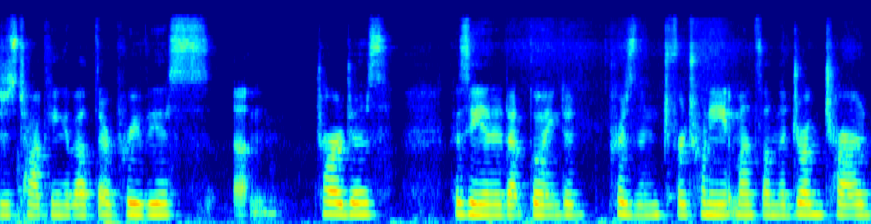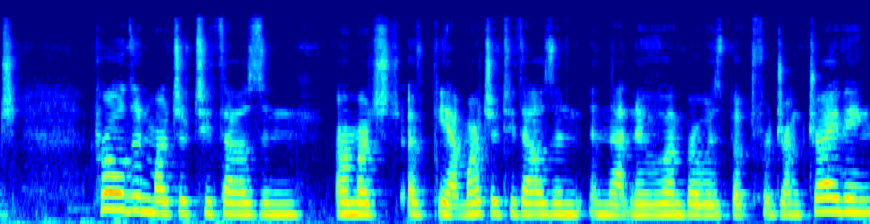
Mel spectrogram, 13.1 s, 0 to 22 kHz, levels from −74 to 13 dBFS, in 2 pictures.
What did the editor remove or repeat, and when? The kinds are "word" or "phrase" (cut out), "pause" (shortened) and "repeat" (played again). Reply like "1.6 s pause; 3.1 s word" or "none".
none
